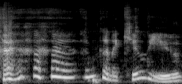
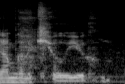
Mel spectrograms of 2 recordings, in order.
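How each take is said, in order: First: It is said cheerfully and lightly. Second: It is said coldly and menacingly.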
